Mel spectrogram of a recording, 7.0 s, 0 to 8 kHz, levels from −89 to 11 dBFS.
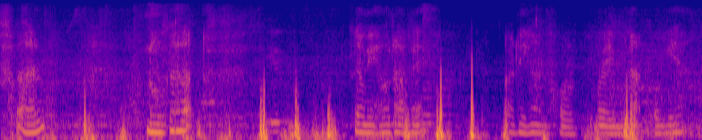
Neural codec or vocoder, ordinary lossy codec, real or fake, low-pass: vocoder, 44.1 kHz, 128 mel bands, Pupu-Vocoder; none; fake; 7.2 kHz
